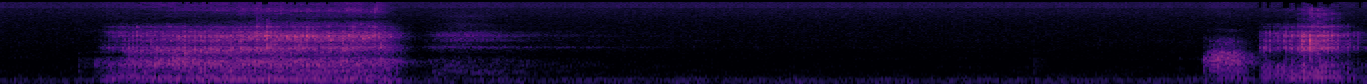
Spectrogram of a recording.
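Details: Snoring: a loud, harsh, rattling snore on a long breath in, a quiet pause, then the next snore begins.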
